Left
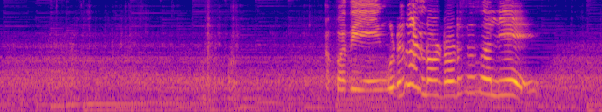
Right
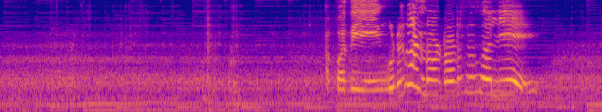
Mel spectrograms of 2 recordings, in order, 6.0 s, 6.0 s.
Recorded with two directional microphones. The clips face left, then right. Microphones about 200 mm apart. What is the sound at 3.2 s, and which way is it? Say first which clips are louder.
A child's voice: right 1 dB; 15° left (ahead or behind).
